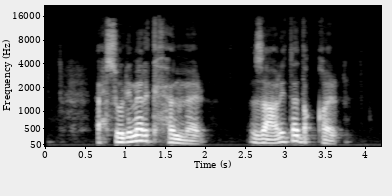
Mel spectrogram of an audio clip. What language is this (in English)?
Kabyle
